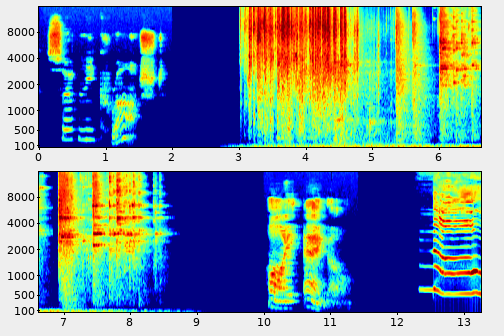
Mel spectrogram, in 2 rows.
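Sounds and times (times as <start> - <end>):
speech: 0.2 - 1.9, 10.1 - 11.2
deep rumbling of a collapsing building: 2.7 - 9.2
shattering, splintering debris of a collapsing building: 2.9 - 8.8.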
